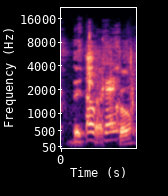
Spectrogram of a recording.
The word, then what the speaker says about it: DeCecco: It's DeCecco. DeCecco. – Okay, DeCecco.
